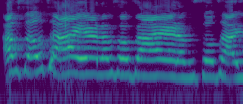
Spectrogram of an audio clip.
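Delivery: real tearful outburst, high and loud then fading; crying out tired. Real, not acted. Venting to viewers about overdraft fees, crying out loud then fading. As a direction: break down saying how tired you are, easing off. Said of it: "I'm frustrated right now".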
